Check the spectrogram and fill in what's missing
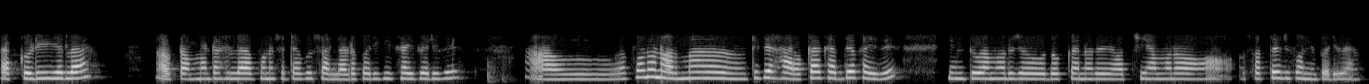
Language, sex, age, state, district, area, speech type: Odia, female, 18-30, Odisha, Bhadrak, rural, conversation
